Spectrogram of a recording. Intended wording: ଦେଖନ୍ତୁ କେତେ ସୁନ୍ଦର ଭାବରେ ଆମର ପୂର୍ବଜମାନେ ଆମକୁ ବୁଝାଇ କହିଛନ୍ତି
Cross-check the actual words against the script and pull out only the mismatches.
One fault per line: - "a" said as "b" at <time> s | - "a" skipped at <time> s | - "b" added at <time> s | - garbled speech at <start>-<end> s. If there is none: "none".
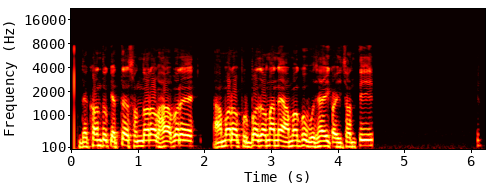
none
